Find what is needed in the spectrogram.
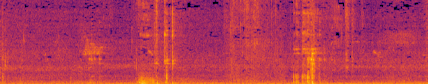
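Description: Broken concrete slabs and rubble knocking and scraping as they are shifted by hand, twice, the second louder, about a second and a half in and about three seconds in, over a steady low hum.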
